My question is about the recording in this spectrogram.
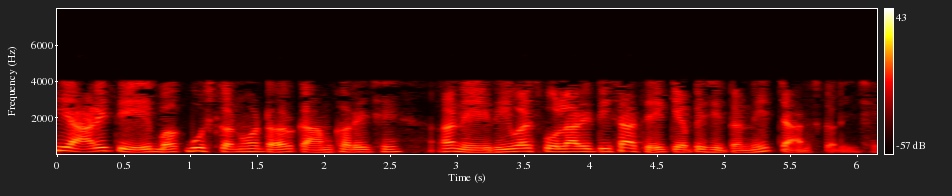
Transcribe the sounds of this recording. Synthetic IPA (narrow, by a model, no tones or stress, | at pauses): iaɾit̪eːbək̚busʈkənʋəɾʈəɾkamkəɾet͡ʃʰe | əneɾiʋəɾspolaɾiʈisat̪ʰekɛpes̬iʈənnit͡ʃa̰ɾd͡ʒkə̰ɾḛt͡ʃʰe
